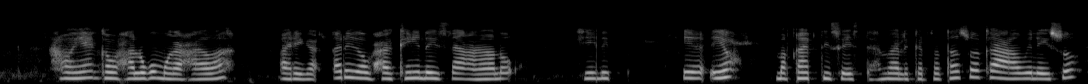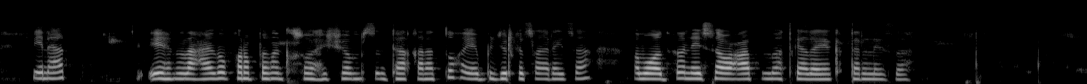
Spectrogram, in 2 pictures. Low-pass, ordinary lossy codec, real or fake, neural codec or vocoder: 7.2 kHz; none; fake; codec, 16 kHz, 4 kbps, X-Codec, HuBERT features, trained on LibriSpeech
